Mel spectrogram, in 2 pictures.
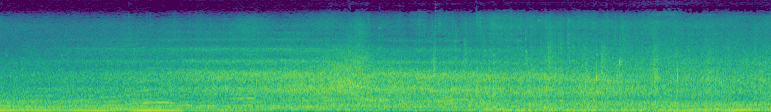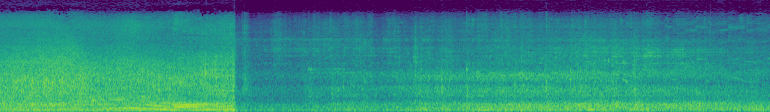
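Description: Road traffic close by: cars passing with a tram running along the street, with the pitch of passing vehicles gliding down and up shortly before the sound cuts off suddenly about two-thirds of the way through. A much quieter, steady outdoor background follows.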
